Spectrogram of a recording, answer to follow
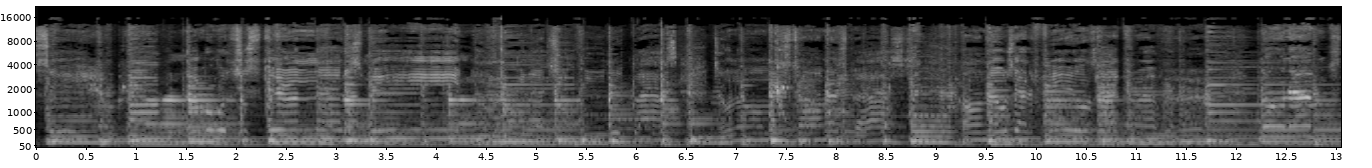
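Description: Acoustic guitar strummed in steady chords, with a man singing along.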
